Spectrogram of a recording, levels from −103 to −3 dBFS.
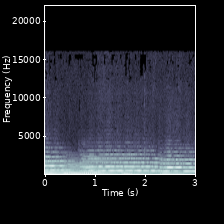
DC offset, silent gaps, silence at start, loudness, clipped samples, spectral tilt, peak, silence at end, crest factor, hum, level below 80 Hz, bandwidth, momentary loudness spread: under 0.1%; none; 0 s; -18 LUFS; under 0.1%; -9.5 dB/octave; -4 dBFS; 0 s; 12 dB; none; -52 dBFS; 5 kHz; 3 LU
